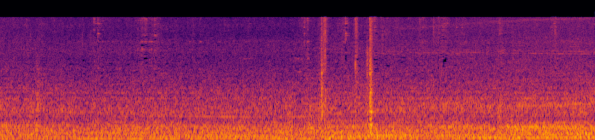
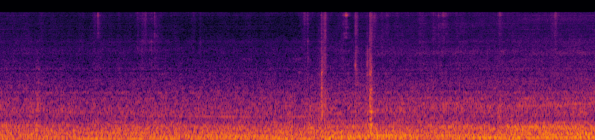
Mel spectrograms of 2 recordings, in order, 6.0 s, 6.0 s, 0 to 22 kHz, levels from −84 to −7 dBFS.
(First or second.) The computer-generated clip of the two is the second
